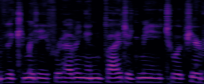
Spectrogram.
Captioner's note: speaking French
